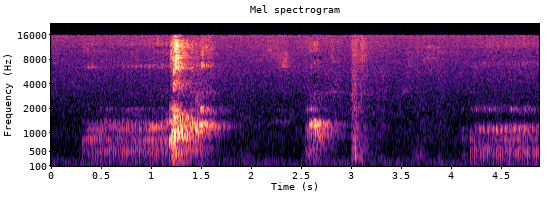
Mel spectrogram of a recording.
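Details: Puppy Stella growls steadily at Gomez, a deaf cat taunting her, breaks into one loud bark, then a brief yelp. Low growling resumes at the close.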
